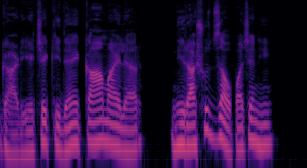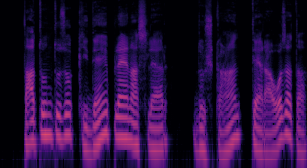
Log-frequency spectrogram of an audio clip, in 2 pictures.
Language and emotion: Goan Konkani, sad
